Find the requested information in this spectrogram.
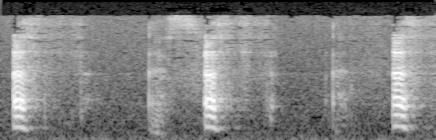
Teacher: What works with us is the edges of the top 2 front incisors, resting on the middle or the inside of the lower lip. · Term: fa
